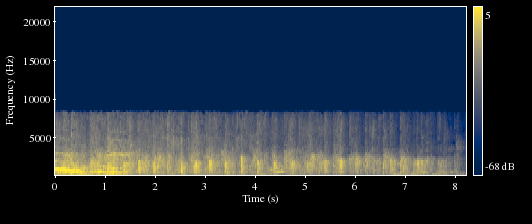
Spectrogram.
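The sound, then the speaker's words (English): Applause for a performer at a book reading starts as a dense burst, then settles into pulsing, fairly even claps that fade out, leaving a low rumble at the close. “Give her a hand.”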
